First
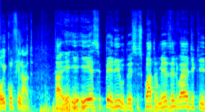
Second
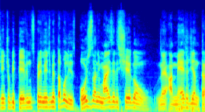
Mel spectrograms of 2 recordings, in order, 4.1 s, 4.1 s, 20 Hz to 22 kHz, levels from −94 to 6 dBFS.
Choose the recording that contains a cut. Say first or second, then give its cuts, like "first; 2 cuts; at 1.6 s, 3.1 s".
second; 1 cut; at 1.5 s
